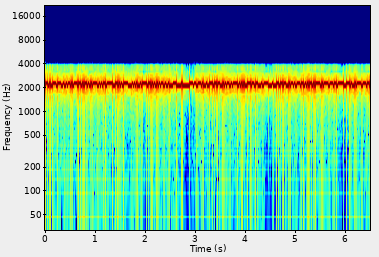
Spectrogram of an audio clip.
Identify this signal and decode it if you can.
RTTY, about 45.45 baud. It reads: AND DESTROYERS. HALSEY COULD SEE THE
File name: fsk170 / USS-New-Jersey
